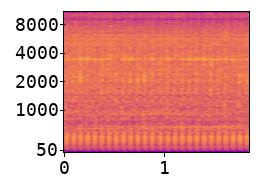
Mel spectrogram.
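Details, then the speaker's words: Small engine with gummed carburetor pulling too much fuel through the jet: fast, heavy, uneven pulse about twelve beats a second, rough running. "pulling too much fuel up through the tube, through the jet. But whatever, I can get it to idle, and that's enough to slowly push through this gum. Takes a little finesse, but it'll do it."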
